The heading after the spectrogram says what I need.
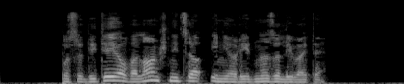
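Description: From start to finish, the speech carries heavy codec damage, with nothing above 11.8 kHz, and the likely cause is HE-AAC compression at a rate that fits about 16 kbps. Only the lower band is truly coded. The treble is synthesised by copying lower bands upward under a coarse envelope, so s sounds come out gritty and lispy rather than dull. That brittle, misaligned brightness separates it from a plain low-pass, which simply removes the top.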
